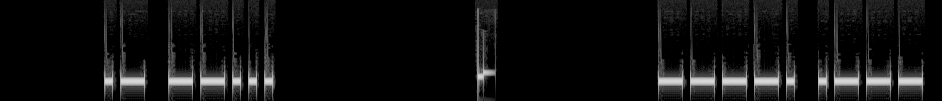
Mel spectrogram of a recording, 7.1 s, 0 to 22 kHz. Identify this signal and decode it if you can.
Morse code, heard as a keyed tone, about 20 wpm, 700 Hz. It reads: A7 9J
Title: Single-Letter Single-Number 20wpm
